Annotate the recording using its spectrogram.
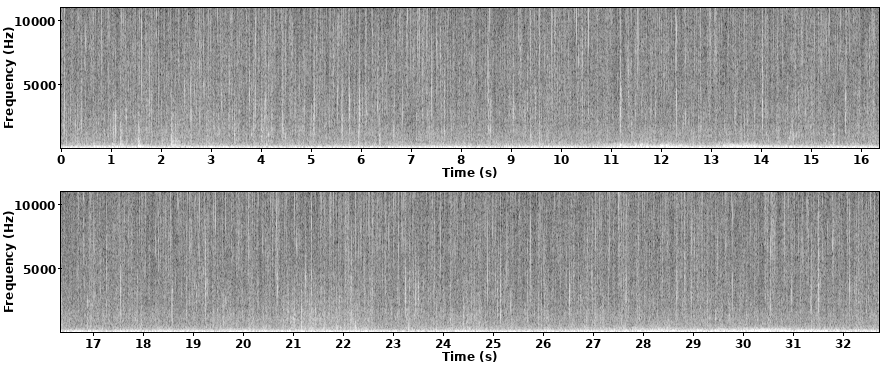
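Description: Heavy rain falling steadily on a burning car: an even hiss of rain with a low rumble from the flames and scattered crackles throughout.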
